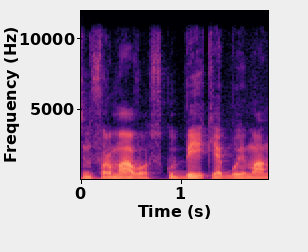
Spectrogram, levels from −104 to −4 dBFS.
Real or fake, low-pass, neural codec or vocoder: real; 10.8 kHz; none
